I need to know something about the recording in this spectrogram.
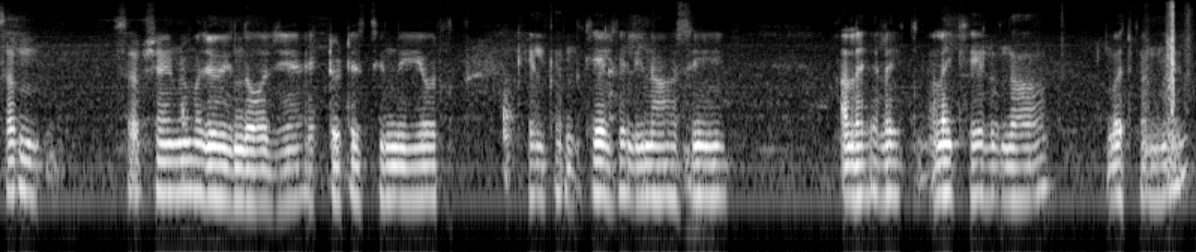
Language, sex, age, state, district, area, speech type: Sindhi, male, 30-45, Gujarat, Surat, urban, spontaneous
